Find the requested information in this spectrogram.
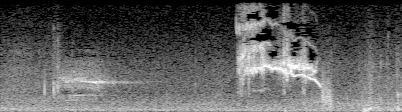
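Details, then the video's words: A female great horned owl of a mating pair, after circling the recordist while screeching, gives one harsh, raspy, downward-sliding screech under a second long, after a faint thin note, with a voice starting at the end. "Rare Great Horned Owl Call From Mating Pair"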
